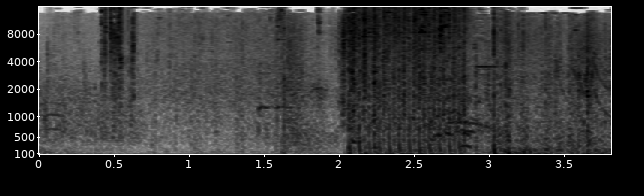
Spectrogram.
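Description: An Automatico Factory machine gun in Battlefield 1 fires a rapid automatic burst, loud and close, that breaks in after a couple of seconds of quieter game ambience.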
